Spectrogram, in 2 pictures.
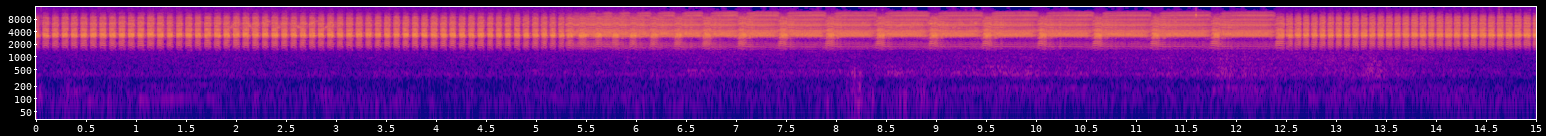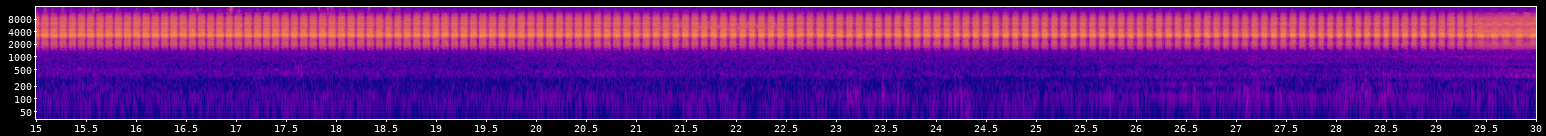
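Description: Cicada singing in the treetops: a loud, continuous high buzz. For several seconds in the first half it pulses rhythmically, then turns steady again.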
